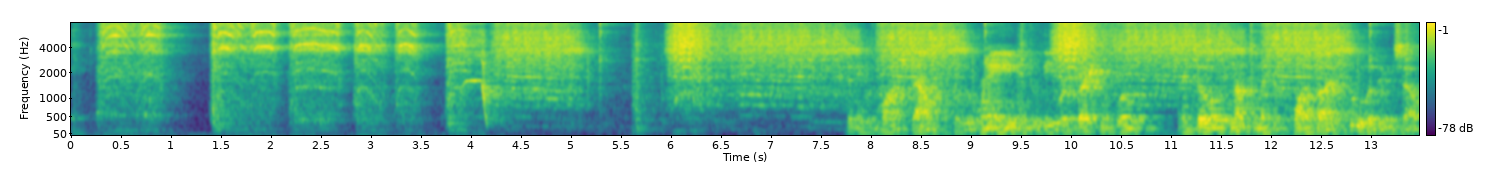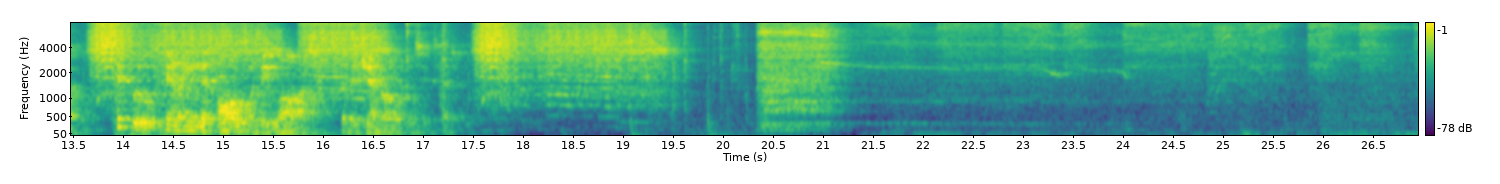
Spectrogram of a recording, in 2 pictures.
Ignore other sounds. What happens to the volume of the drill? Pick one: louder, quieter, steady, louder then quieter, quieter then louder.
quieter.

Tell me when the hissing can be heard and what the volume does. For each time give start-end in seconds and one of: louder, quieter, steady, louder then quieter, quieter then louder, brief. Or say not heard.
21.4-26.9 steady.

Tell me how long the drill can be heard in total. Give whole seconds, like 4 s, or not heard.
27 s.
